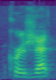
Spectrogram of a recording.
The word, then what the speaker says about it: courgette: it for the embroidery it's a soft g the the j sounding one so is it like courage that sounds french that would make sense is that the soft g i can't remember courgette and aubergine okay when i think of it as french that makes more sense oh corset courgette all right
